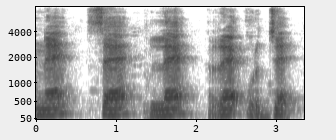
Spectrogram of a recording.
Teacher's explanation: मसूड़ा के स्पर्श करने से बोले जाते हैं, इसलिए इनको व्रस्य वर्ण कहा जाता है।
